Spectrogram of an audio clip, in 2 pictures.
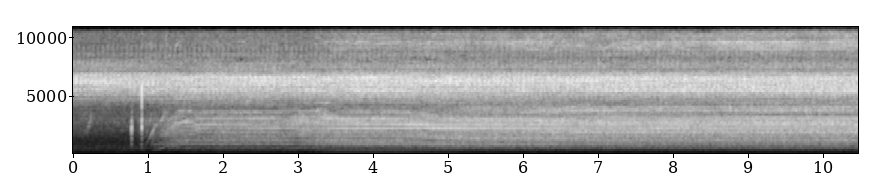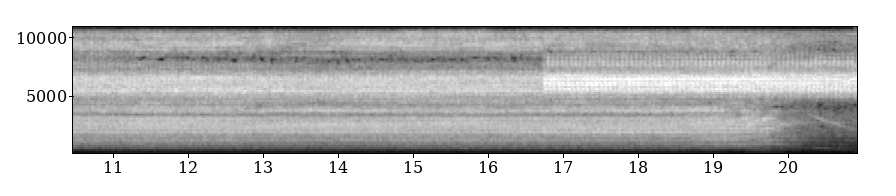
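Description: A small electric blower whirs steadily with a high motor whine, then winds down.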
